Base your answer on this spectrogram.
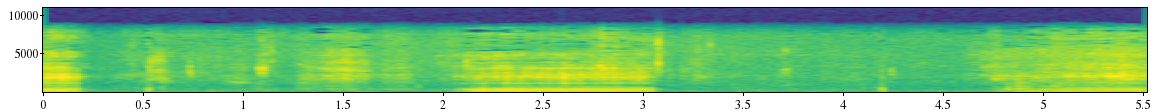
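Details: Sleeping French Bulldog snoring like a man indoors: a faint rasp near the start, then a loud, harsh, rattling snore of about one second, a quieter gap with a click, and another long rough snore building near the end.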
